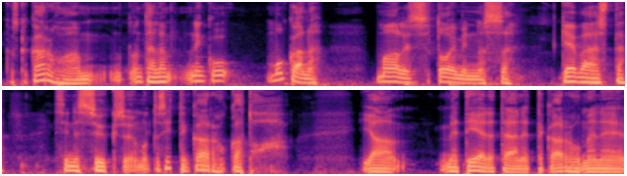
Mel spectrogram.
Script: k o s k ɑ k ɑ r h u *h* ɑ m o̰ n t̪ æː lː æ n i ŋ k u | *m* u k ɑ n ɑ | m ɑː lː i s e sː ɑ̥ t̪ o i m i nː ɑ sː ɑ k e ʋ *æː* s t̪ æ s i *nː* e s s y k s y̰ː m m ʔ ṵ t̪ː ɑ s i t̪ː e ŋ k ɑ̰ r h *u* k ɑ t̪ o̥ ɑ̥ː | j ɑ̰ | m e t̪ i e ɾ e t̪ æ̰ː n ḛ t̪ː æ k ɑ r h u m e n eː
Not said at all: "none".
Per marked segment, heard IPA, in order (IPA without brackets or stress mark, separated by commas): h, m, æː, nː, u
